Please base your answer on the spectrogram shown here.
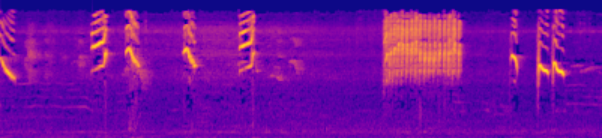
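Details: Sharp high chirps from a greater green leafbird singing gacor, used to lure other birds. The chirps come in a spaced series, then a second-long rapid buzzing rattle, then more twisting whistled notes.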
